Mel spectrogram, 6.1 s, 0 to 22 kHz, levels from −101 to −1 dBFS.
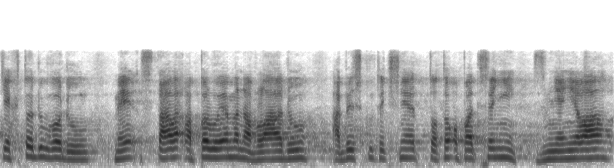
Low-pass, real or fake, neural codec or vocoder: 7.2 kHz; fake; codec, 16 kHz, 8 kbps, FreqCodec, smaller model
